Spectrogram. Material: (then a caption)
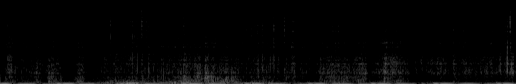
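Plywood. Long dark nails scratch across the grain of a thin, flat, solid plywood heart-shaped board resting on faux fur. About ten steady, rhythmic scratching strokes rasp by, with a dull, low-heavy texture and short tails that fade quickly between strokes.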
